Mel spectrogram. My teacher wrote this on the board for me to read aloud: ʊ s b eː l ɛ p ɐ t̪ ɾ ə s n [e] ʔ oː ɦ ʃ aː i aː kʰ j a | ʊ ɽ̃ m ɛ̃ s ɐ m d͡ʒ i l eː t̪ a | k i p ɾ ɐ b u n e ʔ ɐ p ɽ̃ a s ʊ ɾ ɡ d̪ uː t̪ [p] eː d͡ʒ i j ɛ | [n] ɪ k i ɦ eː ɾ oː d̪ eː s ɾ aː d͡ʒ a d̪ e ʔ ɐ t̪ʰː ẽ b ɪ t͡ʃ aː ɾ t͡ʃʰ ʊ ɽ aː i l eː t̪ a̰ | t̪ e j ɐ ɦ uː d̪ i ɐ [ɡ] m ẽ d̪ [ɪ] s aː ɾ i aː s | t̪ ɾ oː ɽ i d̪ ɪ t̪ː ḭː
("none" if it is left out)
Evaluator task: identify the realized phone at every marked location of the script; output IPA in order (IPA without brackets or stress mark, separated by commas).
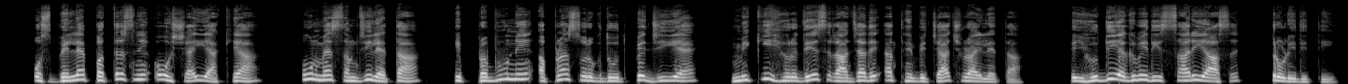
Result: e, p, m, ɡ, i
